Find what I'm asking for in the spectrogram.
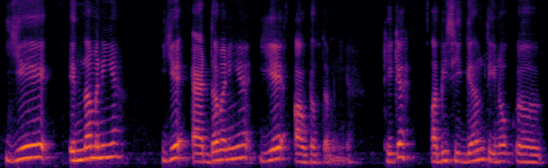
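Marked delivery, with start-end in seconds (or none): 0.1-5.4 slow, loud teacher voice pointing at each; emphatic slow classroom labelling. Shown as a demonstration. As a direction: spell out each label slowly, leaning on ये. Teacher marking three strikes on screen.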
